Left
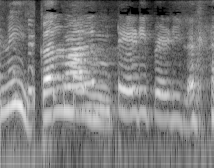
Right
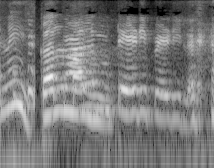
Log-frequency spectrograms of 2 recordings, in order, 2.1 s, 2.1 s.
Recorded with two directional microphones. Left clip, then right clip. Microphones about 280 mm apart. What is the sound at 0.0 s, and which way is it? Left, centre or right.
A woman's voice, centre.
